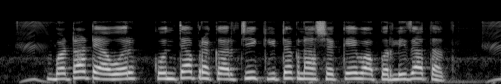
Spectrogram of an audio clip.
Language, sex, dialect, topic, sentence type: Marathi, female, Standard Marathi, agriculture, question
